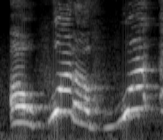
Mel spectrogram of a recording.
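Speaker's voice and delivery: high, loud confusion; baffled loud question. A narrator's reading. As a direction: punch both WHATs in bewilderment. Buddy mishears again.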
